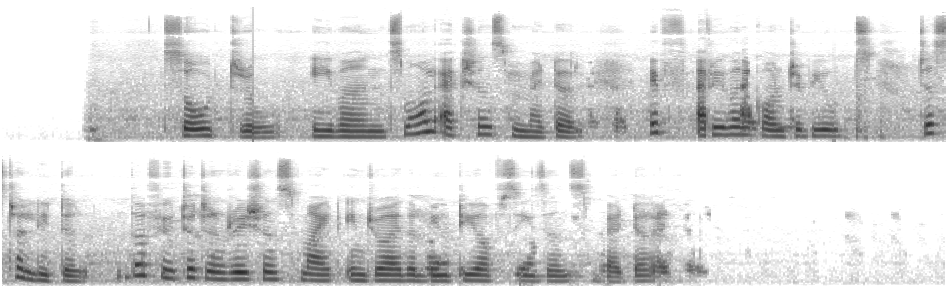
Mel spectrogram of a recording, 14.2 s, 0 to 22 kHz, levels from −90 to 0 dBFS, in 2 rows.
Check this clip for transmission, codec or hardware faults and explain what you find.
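There are two faults here: a few skips where the speech jumps ahead, and a delayed copy of the speech coming back in four stretches.

The skips land at 1.88, 5.28 and 6.24 s. Each is an abrupt jump, losing roughly a tenth of a second at 1.88 s and a bit less at the other two, with no gap of silence. The likely cause is a dropped buffer (overrun): the capture side didn't read its samples before the hardware overwrote them, so that chunk vanished and the audio either side got spliced together.

The echo comes in at 4.33 to 5.96 s, trailing the speech by 400 ms and about as loud as the speech itself. It returns at 10.24 to 10.56, 10.89 to 11.6 and 11.95 to 12.4 s, this time 345 ms behind and somewhat quieter. That's likely an echo leak: a far end on loudspeaker whose echo canceller let its mic pickup slip through and sent it back.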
